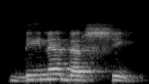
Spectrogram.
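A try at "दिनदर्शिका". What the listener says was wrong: You're making it short. Dinadarshika. You're saying it is a long, but you're reading it short. The last vowel of the word.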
